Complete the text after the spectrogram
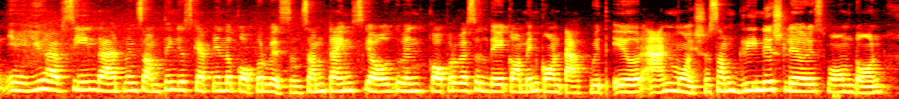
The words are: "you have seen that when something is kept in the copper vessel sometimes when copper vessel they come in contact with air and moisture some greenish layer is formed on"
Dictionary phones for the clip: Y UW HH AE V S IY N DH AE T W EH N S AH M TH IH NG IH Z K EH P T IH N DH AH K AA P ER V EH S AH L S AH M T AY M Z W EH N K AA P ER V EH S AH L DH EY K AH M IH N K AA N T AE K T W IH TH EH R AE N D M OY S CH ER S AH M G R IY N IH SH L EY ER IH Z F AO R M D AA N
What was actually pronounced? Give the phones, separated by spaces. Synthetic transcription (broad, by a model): Y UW HH AE V S IY N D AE T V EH N S AH M T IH NG IH Z K EH P T IH N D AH K AA P ER V EH S AH L S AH M T AY M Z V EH N K AA P ER V EH S AH L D EY K AH M IH N K AA N T AE K T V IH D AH R AE N D M OY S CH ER S AH M G R IY N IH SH L EY ER IH Z F AO R M D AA N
